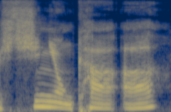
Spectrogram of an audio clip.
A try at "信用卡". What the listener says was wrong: No, 卡 is one syllable. 信用卡.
